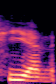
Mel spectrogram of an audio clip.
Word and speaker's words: Hien: t and my second first name is Hien. It's spelled T H I. The second uh, first name is H I E N.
